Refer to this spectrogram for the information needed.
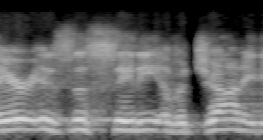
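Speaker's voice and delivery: normal talking voice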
